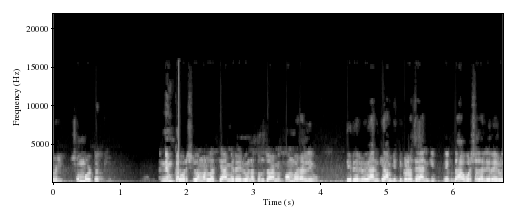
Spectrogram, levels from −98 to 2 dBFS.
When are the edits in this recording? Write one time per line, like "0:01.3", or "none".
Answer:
0:01.9

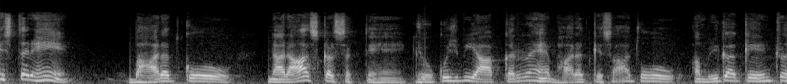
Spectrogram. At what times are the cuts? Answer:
0:04.1

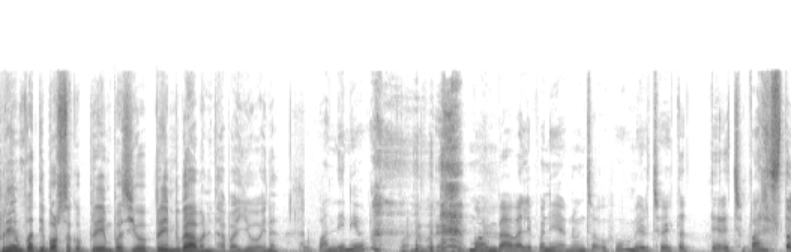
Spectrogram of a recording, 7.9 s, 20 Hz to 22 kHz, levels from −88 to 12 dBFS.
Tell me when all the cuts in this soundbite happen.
0:03.0

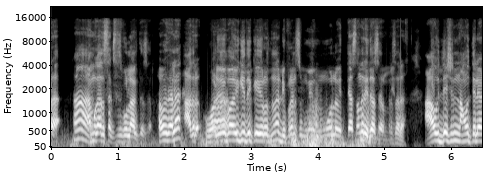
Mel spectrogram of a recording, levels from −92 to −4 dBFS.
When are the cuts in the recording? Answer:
0:05.1

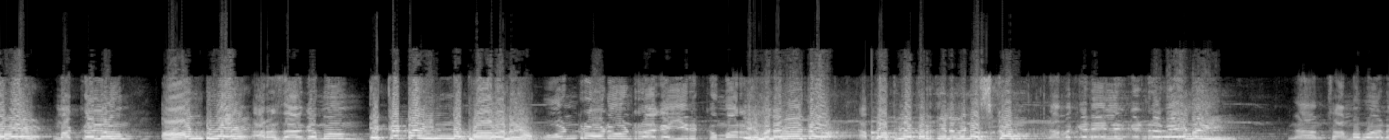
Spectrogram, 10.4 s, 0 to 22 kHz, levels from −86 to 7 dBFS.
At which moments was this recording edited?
0:06.5
0:08.9

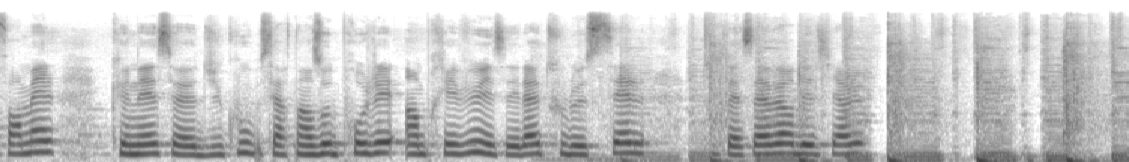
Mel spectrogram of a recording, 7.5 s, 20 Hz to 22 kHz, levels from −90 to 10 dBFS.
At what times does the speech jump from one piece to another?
none

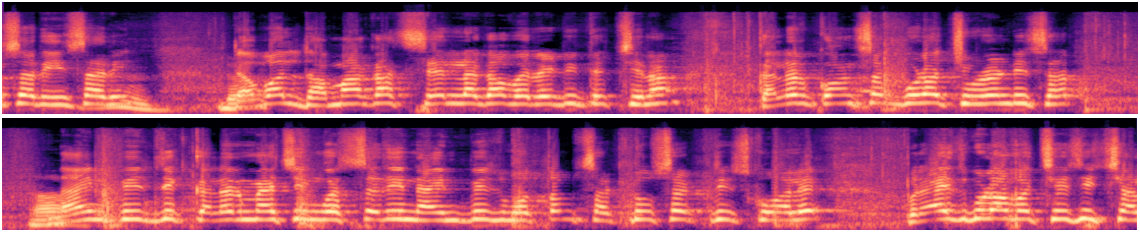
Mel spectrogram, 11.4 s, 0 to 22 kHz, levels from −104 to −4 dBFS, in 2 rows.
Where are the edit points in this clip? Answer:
none

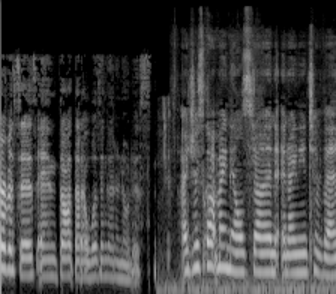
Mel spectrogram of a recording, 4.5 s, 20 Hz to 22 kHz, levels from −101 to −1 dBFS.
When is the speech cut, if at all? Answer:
0:02.0

